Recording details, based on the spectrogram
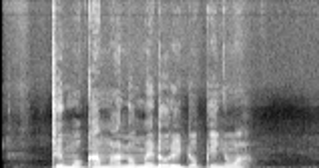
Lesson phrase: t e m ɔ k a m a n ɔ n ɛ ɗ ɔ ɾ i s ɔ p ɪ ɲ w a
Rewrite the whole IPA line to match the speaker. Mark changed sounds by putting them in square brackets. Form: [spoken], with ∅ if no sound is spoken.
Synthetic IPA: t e m ɔ k a m a n ɔ [m] ɛ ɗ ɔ ɾ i [t] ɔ p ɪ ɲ w a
